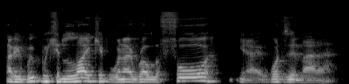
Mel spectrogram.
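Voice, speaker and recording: A man's voice: mid-range voice, expressive, quick pace, warm tone. A man improvising story narration as a player in a tabletop roleplaying game, wordy and thoughtful with a dryly theatrical turn.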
